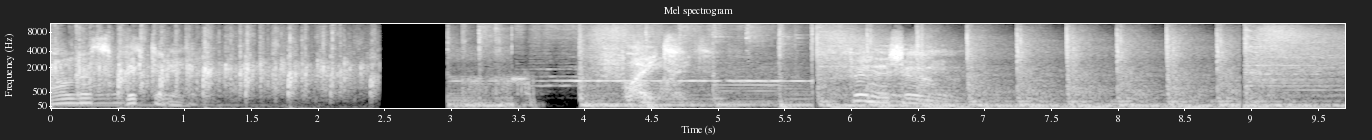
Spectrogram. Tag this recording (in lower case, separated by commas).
music, speech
